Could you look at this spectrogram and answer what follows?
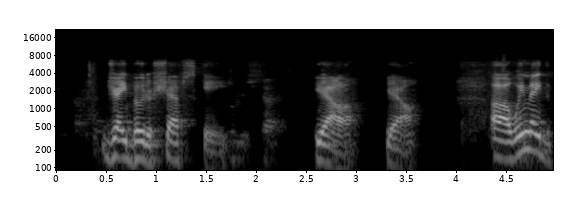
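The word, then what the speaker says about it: Budziszewski: Jay Budiashevsky.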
